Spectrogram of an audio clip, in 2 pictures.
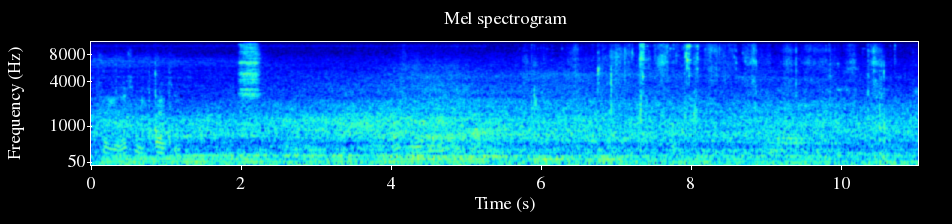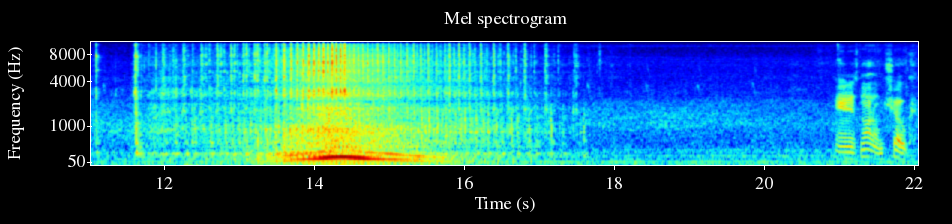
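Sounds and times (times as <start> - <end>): small engine pull-started surging: 10.4 - 17.8.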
